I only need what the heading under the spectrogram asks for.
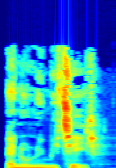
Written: anonymitet

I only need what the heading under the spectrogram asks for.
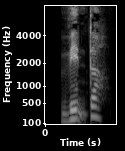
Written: vender

